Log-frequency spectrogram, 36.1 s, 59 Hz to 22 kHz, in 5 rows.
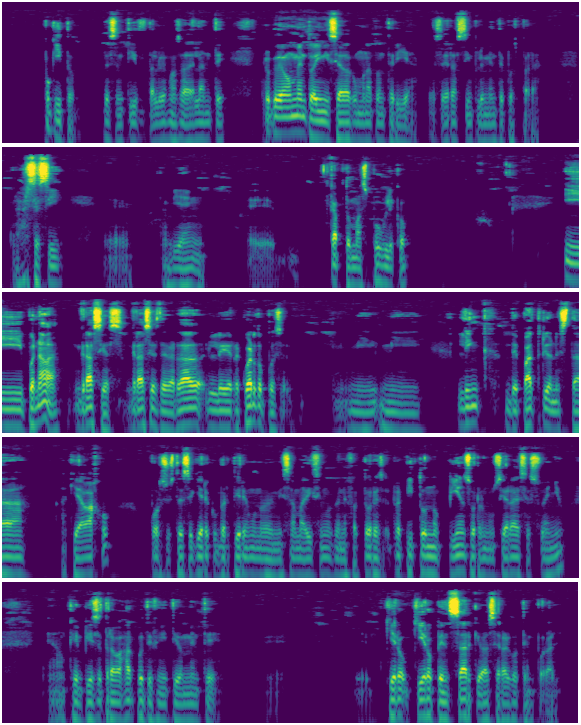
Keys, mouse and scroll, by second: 3.0-4.0 drag, 4.6-11.8 drag, 12.4-14.2 drag, 14.5 click, 15.2 click, 16.0-18.5 drag, 18.6-19.7 drag, 19.7 click, 21.2-31.8 drag, 32.1-36.0 drag.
